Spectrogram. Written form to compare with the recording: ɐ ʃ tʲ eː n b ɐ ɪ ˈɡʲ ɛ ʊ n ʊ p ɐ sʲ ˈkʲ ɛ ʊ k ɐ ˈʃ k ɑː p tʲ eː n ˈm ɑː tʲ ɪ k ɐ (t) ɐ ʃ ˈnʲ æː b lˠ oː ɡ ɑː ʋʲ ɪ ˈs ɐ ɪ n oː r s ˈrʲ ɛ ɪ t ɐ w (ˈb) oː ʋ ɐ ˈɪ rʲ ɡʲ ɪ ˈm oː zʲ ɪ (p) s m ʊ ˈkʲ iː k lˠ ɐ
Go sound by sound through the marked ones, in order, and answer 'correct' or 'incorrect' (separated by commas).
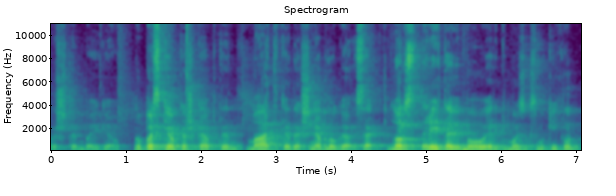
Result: correct, correct, incorrect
